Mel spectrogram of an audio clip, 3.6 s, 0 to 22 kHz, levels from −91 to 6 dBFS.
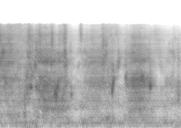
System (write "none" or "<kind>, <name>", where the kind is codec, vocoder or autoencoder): vocoder, Vocos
